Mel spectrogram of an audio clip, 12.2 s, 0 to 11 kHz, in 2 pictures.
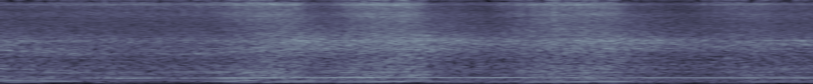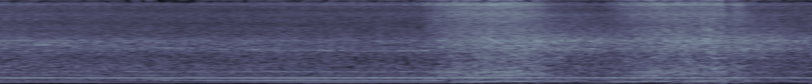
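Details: Centurion AVRE V12 on its first start after being taken apart to trace a power-loss issue, which was a simple fix. Deep, even rumble and steady drone, no knocks or misfires; normal running.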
